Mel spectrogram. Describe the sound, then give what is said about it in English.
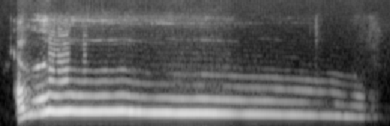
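A voice imitates a dog with one loud, drawn-out howling note lasting about two seconds, sliding slightly downward in pitch before fading out, with no talking around it. “Yep, you're back to having the better bark as well.”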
